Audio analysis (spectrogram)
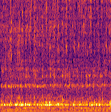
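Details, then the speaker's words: Saeco Intuita superautomatic espresso machine in test mode, pump activated with electro valve routing water to the steam wand: steady buzzing pump hum with a high whine near one kilohertz and water rushing through; pump working normally, button LED blinks with flow meter revolutions. "my pump is working exactly and the other cool thing to notice here is when you hit pump the LED on this button will blink"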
